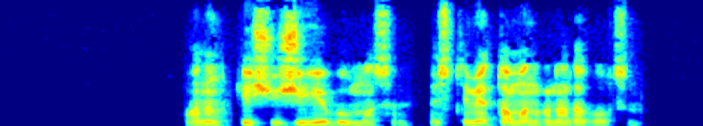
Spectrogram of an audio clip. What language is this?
Tatar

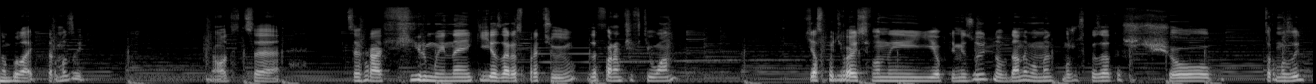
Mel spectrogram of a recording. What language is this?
Ukrainian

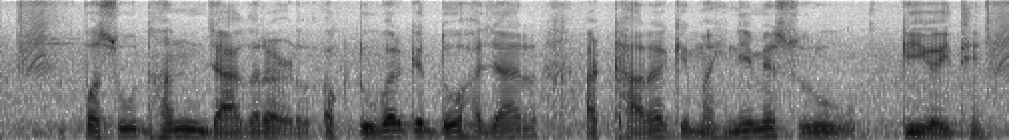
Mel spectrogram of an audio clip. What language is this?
Hindi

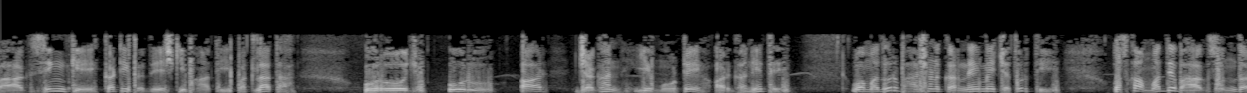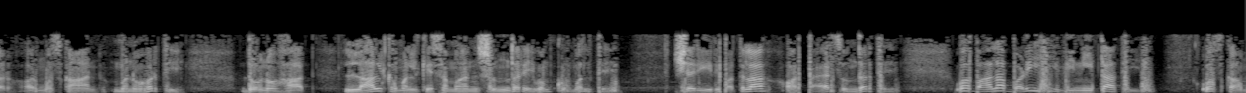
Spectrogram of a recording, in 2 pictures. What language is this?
Hindi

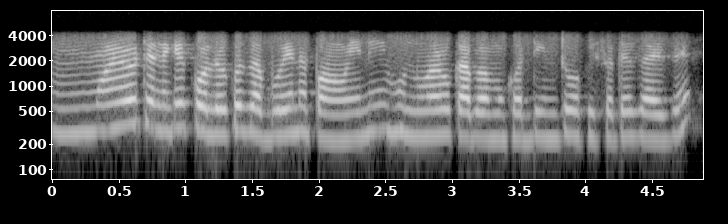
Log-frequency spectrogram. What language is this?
Assamese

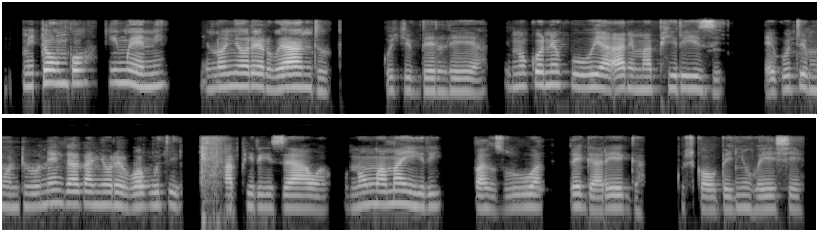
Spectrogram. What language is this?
Ndau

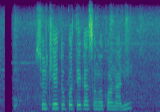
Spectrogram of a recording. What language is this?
Nepali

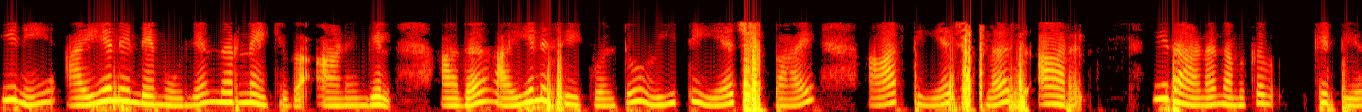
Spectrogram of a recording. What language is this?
Malayalam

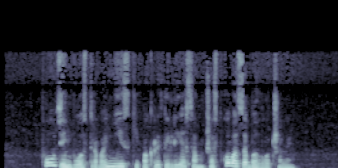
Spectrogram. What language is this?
Belarusian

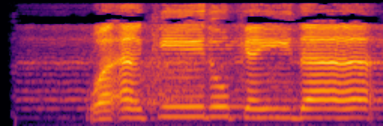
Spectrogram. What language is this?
Arabic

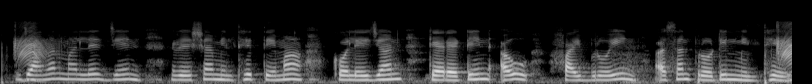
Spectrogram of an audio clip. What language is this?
Chhattisgarhi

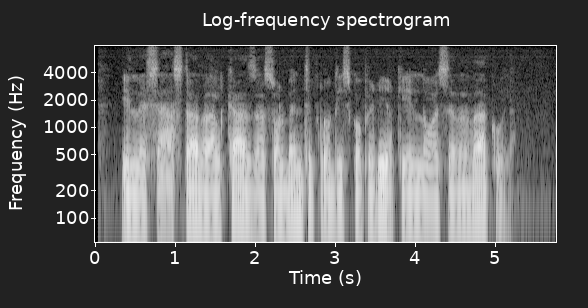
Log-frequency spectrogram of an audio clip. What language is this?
Interlingua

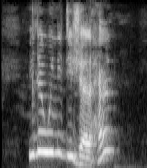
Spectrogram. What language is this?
Kabyle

